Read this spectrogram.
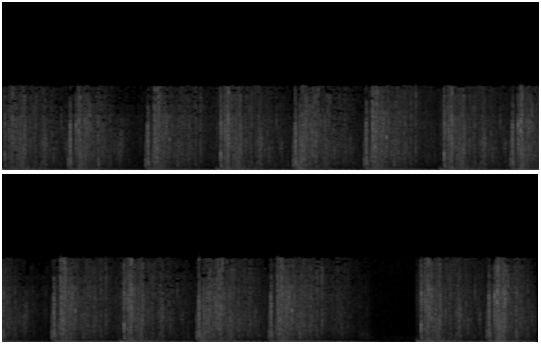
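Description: Heavy creature footsteps thud in a steady rhythm.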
